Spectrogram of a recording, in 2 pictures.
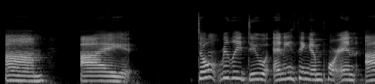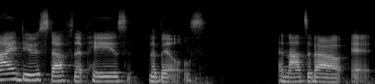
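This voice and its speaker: A woman's voice: mid-range voice, slow, sharp tone. A woman in her twenties from Colorado, chatting casually and teasing her friends on a group podcast. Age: 20s. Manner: laughs easily, teasing. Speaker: podcast co-host. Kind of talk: casual chat among friends.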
